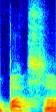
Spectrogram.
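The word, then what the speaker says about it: 八字: O Bazi é a astrologia, ou Patsan, né, na pronúncia chinesa original, é a astrologia dos oito cais, certo?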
